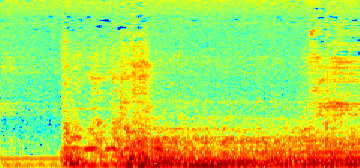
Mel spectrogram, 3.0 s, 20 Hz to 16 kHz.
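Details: 2013 Range Rover Evoque SD4 diesel automatic, after starter motor repair for clicking: brief crank, then catches at once and settles into a steady low idle; normal start.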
